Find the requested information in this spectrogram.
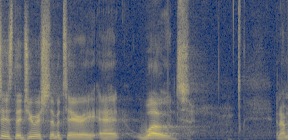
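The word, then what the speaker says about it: Łódź: And I'm not pronouncing that correctly, but it's spelled Lodz, and it's got that little slash mark through it, and that little slash mark means it's more of a W sound than an L sound.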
